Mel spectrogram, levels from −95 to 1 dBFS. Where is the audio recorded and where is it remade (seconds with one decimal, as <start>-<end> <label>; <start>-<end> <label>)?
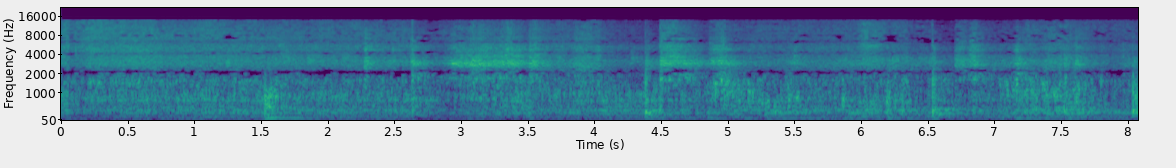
0.0-8.1 remade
